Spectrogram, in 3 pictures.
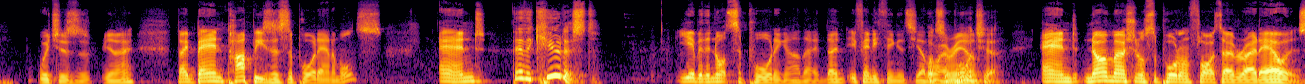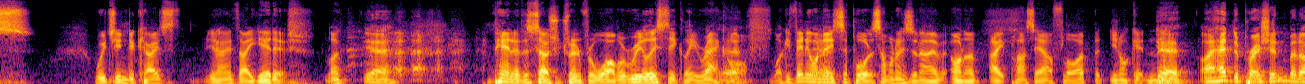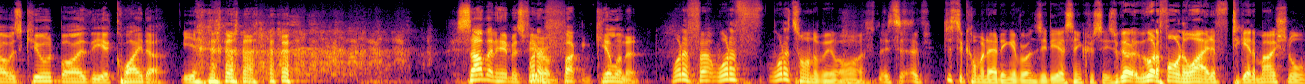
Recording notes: The boys are live in Sydney once again.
